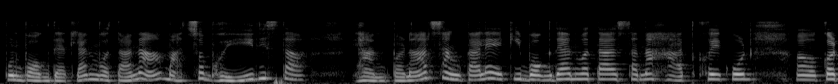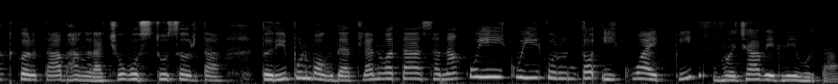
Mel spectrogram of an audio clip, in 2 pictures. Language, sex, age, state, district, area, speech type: Goan Konkani, female, 30-45, Goa, Canacona, rural, spontaneous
